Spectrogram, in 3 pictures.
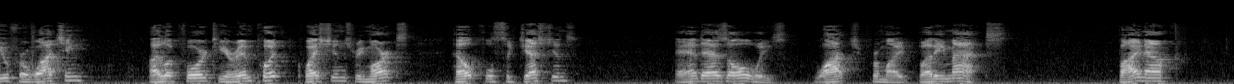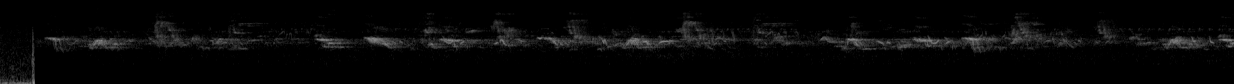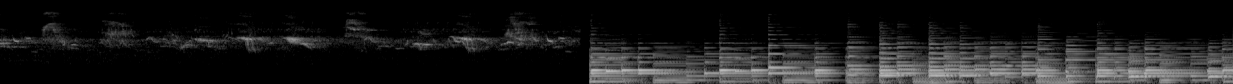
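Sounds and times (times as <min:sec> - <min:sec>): small birds chirping: 0:12.7 - 0:30.6
piano music: 0:30.6 - 0:37.0.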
